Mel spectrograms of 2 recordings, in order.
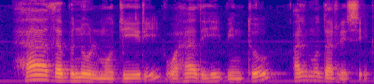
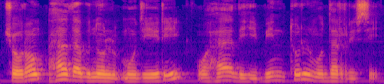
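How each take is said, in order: First: Slow, careful Arabic read-aloud; slow model reading. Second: Said in the usual way. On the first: Shown as a demonstration. Teacher repeats the sentence slowly for students. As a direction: spell out each word slowly for the class. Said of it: "teacher repeats it for students". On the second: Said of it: "teacher reads the example sentence".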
